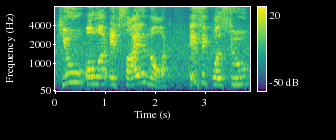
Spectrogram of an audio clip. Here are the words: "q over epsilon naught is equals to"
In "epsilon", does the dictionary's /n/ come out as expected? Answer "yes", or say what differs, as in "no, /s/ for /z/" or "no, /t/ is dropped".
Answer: no, /l/ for /n/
